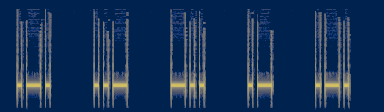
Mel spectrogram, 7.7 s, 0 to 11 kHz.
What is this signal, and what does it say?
Morse code, heard as a keyed tone, about 13 wpm, spaced as for 7 wpm, 800 Hz. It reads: RUDAR
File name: LEZIONI / 3 MWRO / 3 MWR ws 12wpm 1809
